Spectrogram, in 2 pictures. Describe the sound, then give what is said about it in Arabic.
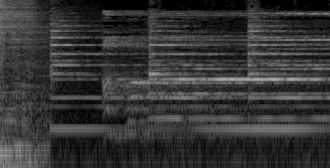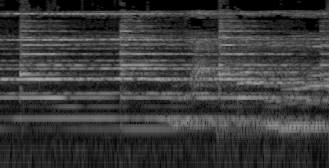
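Church bells peal in a steady sequence of strikes roughly every second, their rich overlapping tones ringing on and sustaining together, loud and resonant with no voices. “عندما تعانق أجراس الكنائس تكبيرات المساجد تنطلق نفحات الإيمان من كل مكان”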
